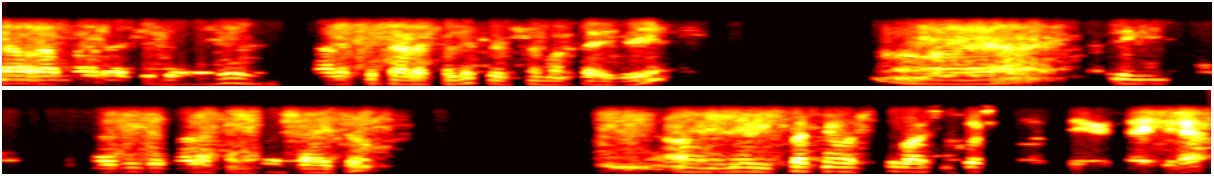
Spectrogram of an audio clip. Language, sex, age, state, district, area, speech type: Kannada, male, 45-60, Karnataka, Ramanagara, urban, conversation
